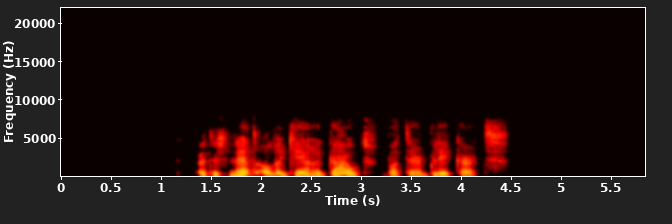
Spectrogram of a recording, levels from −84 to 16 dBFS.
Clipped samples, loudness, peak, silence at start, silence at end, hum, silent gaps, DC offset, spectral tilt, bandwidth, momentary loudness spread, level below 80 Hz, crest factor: under 0.1%; -22 LUFS; -4 dBFS; 1.35 s; 1.4 s; none; 3.17-3.21 s, 4.17-4.22 s; under 0.1%; -6 dB/octave; 7.6 kHz; 13 LU; -68 dBFS; 20 dB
